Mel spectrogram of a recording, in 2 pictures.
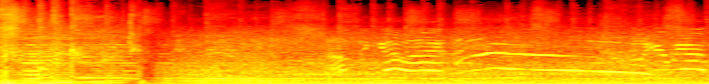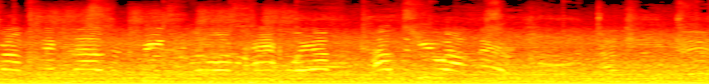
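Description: A small single-engine plane's engine gives a loud, steady drone inside the cabin in flight, with people talking over it. A music track fades out about a second in.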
